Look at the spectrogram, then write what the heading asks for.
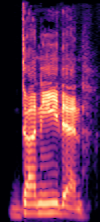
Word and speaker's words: Dunedin: How do you pronounce that? Dunedin.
